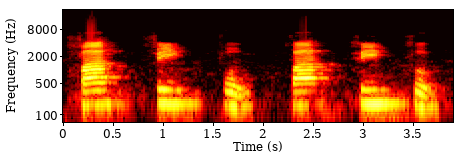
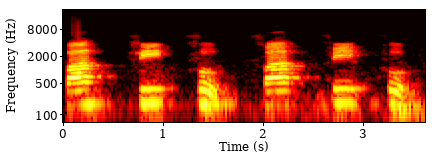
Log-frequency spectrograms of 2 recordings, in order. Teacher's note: فا حروف شفویہ میں سے ہے، یہ حرف نیچے والے ہونٹ کا اندرونی حصہ ثنایا علیہ کے کنارے پر لگنے سے ادا ہوتا ہے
